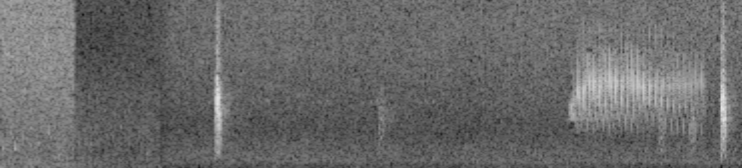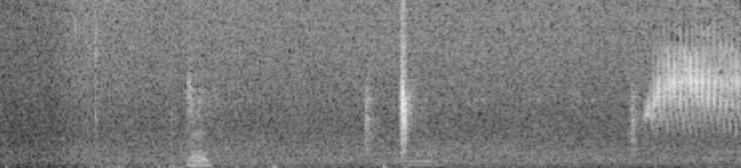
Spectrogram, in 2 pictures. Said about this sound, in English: There's blackbirds.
